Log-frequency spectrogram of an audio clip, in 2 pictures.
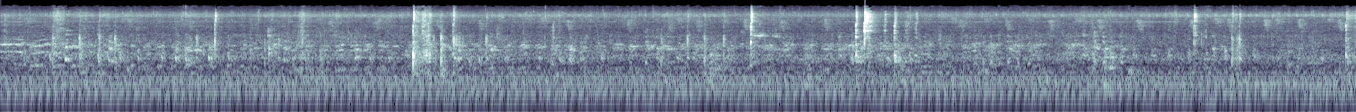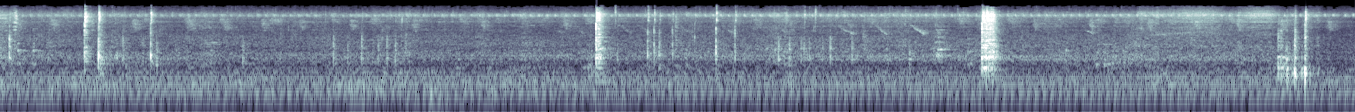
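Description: Braising liquid bubbling in an aluminium stockpot over a steady background hum, with a metal spoon clinking against the pot now and then while the pig head is basted; the aluminium lid clanks onto the pot near the end.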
